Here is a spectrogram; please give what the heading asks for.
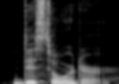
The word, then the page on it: disorder: disɔ́ːrdər; ディスオーダァ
